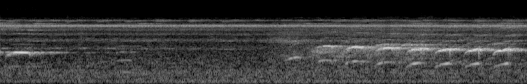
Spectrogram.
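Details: Lesser bird-of-paradise: a single early call, then a fast accelerating run of loud, repeated, clipped upslurred notes, with a constant background of buzzing insects.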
